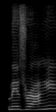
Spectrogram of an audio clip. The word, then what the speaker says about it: Mizrahi: Jews, Mizrahi, is it Mizrahi? I always mispronounce it. Mizrahi, that's how you say it.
